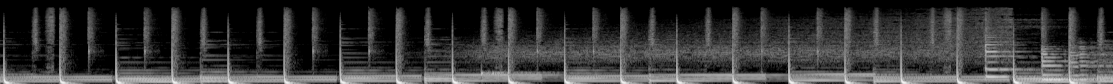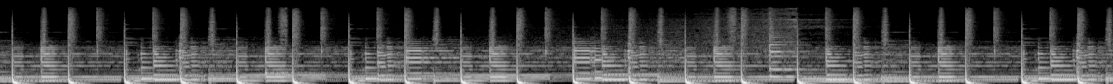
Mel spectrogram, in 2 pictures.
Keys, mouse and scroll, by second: 0.9 ctrl+=, 1.1 space, 1.4 alt+right click, 1.8 double click, 1.9 space, 2.2 space, 2.5 alt+right click, 4.0 space, 4.5 space, 6.5 shift+click, 6.8 shift+click, 7.3 shift+click, 7.6 shift+click, 7.7 shift+click, 8.0 ctrl+-, 8.1 space, 8.4 space, 9.0 ctrl+-, 11.4 scroll down 1, 15.0 typing, 18.2-21.6 typing, 22.0-22.2 scroll down 1.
